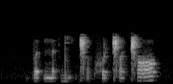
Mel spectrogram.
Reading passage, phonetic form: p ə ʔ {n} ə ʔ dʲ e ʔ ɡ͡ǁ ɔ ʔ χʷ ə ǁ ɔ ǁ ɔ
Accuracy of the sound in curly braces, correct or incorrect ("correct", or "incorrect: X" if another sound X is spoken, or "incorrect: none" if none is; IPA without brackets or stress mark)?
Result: correct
